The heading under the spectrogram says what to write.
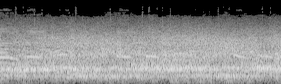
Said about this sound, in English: We heard the crowd go silent and now getting very loud at the Coliseum.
